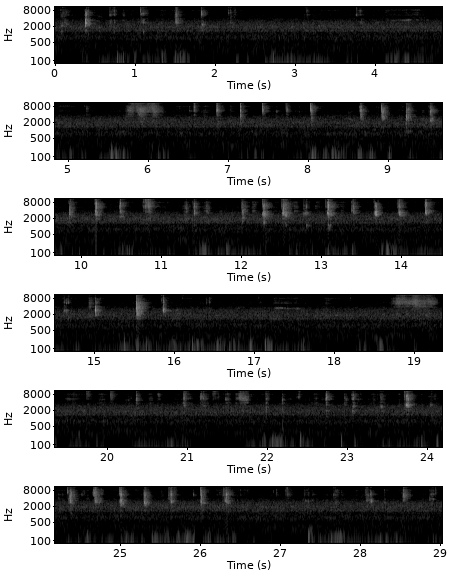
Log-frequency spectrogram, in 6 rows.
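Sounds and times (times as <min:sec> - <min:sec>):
chewing and mouth smacks: 0:00.0 - 0:02.4, 0:06.6 - 0:16.4, 0:19.7 - 0:29.0
sharp wet clicks: 0:00.0 - 0:02.4, 0:06.5 - 0:16.5, 0:19.7 - 0:29.0.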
